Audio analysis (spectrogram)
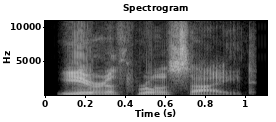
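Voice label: "erythrocyte", American English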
